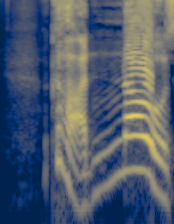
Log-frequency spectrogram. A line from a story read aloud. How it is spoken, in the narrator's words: exclaimed he, at his wit's end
